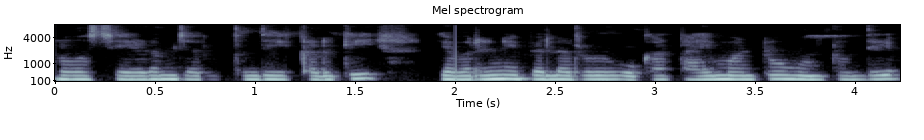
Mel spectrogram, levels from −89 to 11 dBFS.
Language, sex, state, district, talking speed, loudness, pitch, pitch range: Telugu, female, Telangana, Nalgonda, 130 wpm, -17 LUFS, 185 Hz, 180-195 Hz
